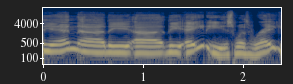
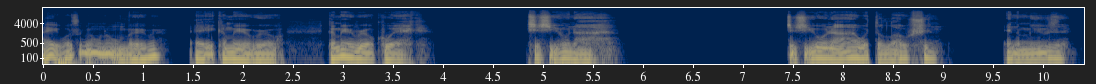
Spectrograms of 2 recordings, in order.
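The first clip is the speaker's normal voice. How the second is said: deep, very low, mock-seductive sexy voice. Asked about the sexy voice, the speaker puts it on: mock sexy voice. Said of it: "You like the sexy voice".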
